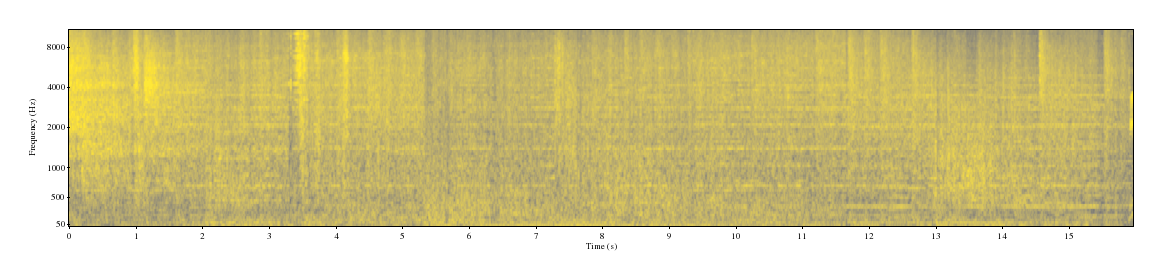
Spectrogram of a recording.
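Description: Booming blasts from a Ukrainian suicide drone attack in Crimea, a dense, loud, continuous rumble with repeated heavy thuds and crackling bursts, wind-buffeted and constant throughout with no talk.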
